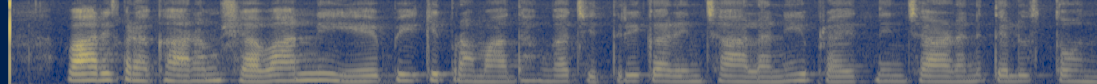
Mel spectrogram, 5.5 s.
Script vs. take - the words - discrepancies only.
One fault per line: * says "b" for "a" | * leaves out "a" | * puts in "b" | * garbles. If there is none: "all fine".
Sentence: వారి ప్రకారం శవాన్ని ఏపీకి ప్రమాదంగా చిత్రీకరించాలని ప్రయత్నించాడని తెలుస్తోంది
all fine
